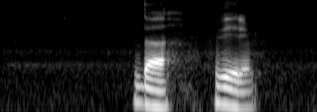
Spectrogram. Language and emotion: Russian, neutral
